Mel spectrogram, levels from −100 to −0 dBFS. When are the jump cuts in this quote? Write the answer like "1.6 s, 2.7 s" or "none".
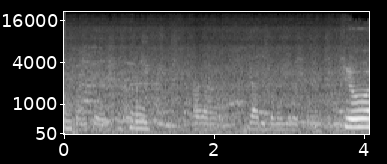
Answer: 1.8 s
